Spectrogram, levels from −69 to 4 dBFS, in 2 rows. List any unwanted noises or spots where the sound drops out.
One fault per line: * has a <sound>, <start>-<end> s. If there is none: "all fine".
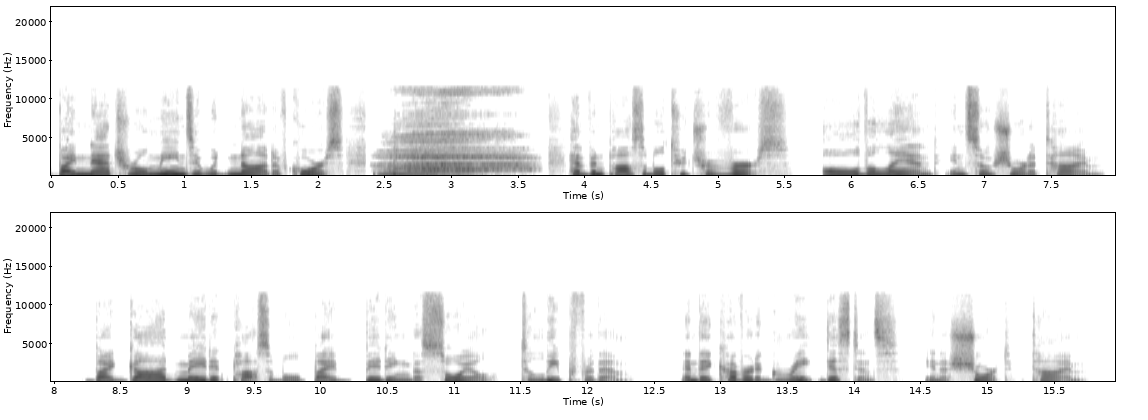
* has a sigh, 2.4-3.7 s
